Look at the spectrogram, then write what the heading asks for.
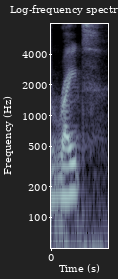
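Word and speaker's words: REITE: going to be the right Club calm right is spelt REI te so it stands for real estate investing training and education club and so really really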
